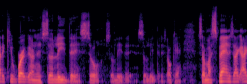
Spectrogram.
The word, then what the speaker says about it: Solidres: So this is a Spanish word. I went on this website just to see how to make sure that I'm saying it right for our Spanish students out there. So it's Solidres.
